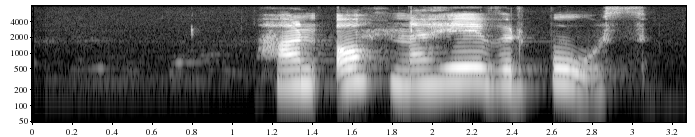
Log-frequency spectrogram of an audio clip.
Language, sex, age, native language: Icelandic, male, 8, Icelandic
